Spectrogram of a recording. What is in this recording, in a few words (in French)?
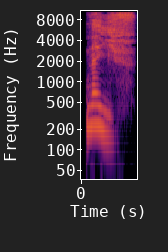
"naïf", French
